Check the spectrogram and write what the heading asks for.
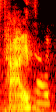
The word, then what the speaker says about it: tithe: say that oh ty did i say teeth yeah see that's what i mean pronunciation is my kryptonite man so it's tithe it's yeah it's just a type tithe yeah it's what you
